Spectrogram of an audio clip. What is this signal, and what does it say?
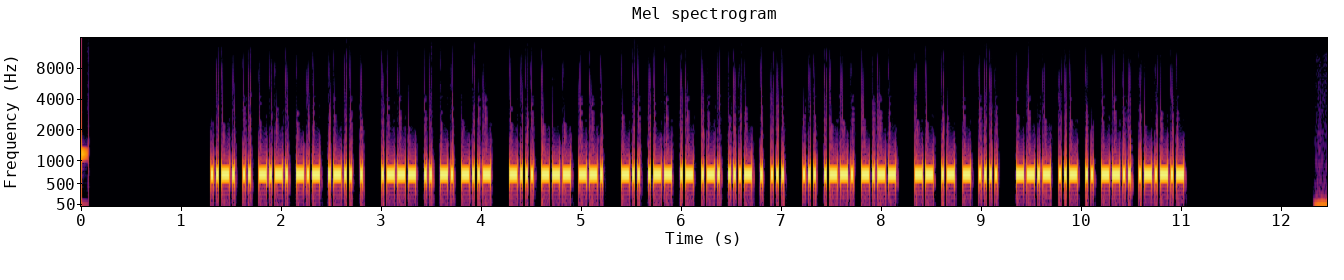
Morse code, heard as a keyed tone, about 46 wpm, 700 Hz. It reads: FICKLE JINX BOG DWARVES SPY MATH QUIZ.
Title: Pangram Challenge v2 - 45wpm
